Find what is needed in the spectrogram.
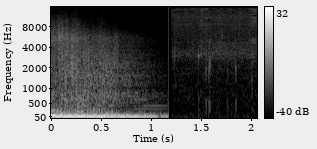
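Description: A deep, loud cinematic boom sound effect, the hit of an animated logo intro, cut off abruptly a little over a second in. Faint quiet with a few small clicks follows.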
